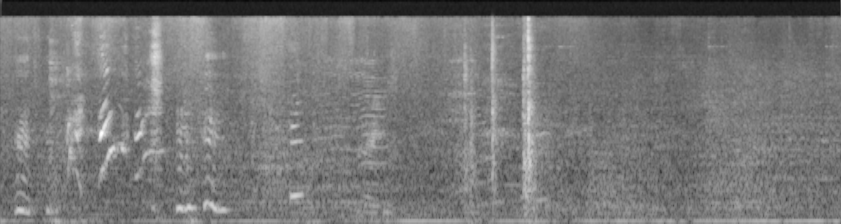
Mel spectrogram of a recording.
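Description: A small child making high, sliding whiny vocal sounds for the first second and a half, over a steady low hum inside a gondola cabin, with two sharp knocks about four seconds in.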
